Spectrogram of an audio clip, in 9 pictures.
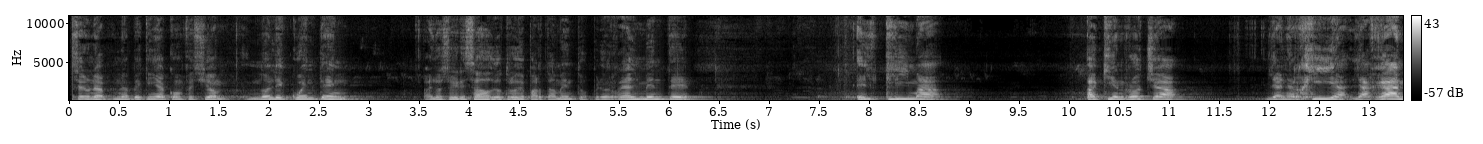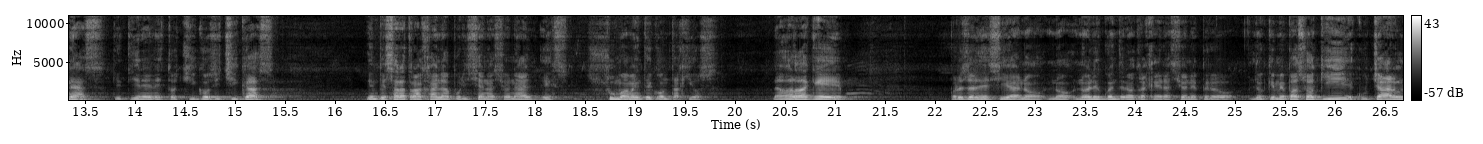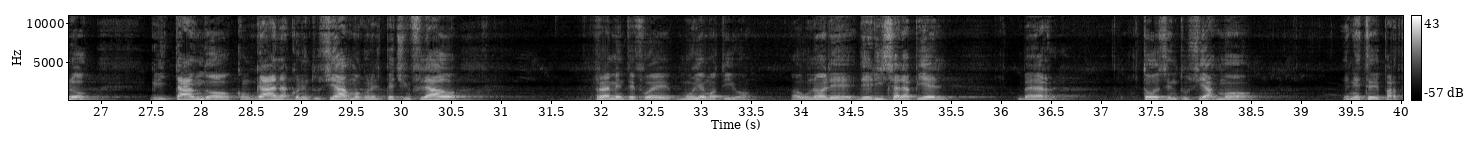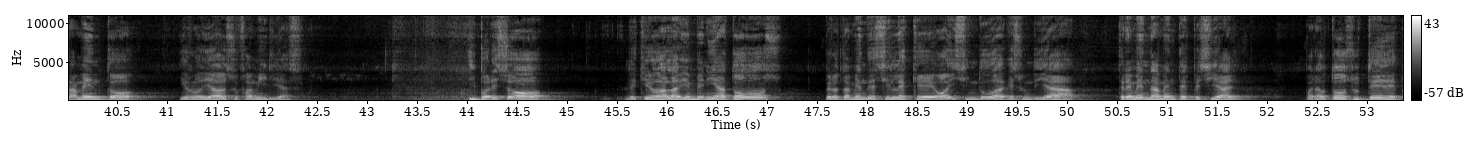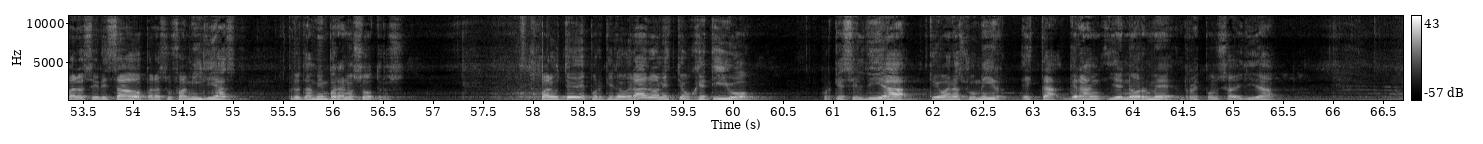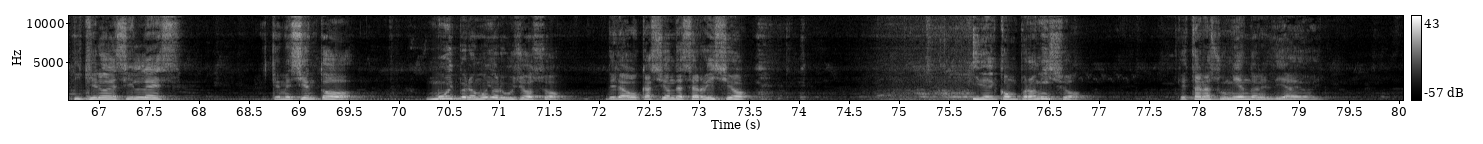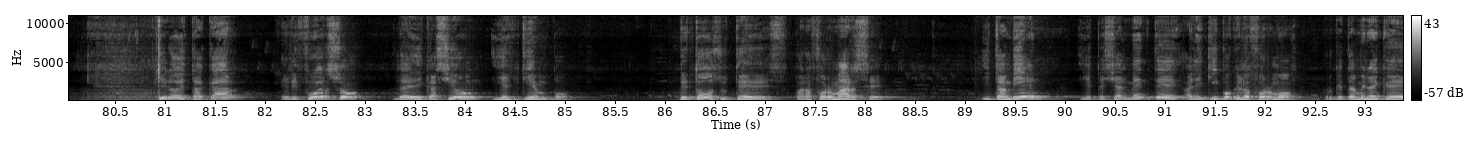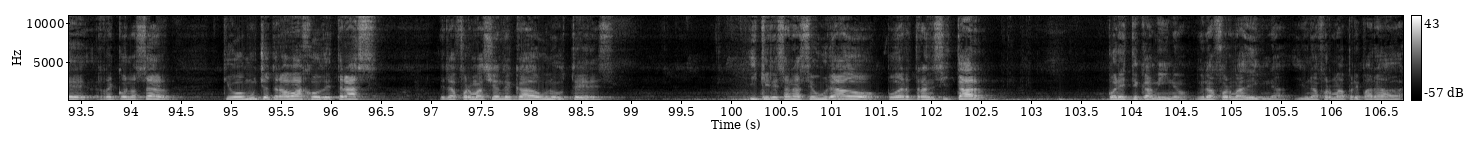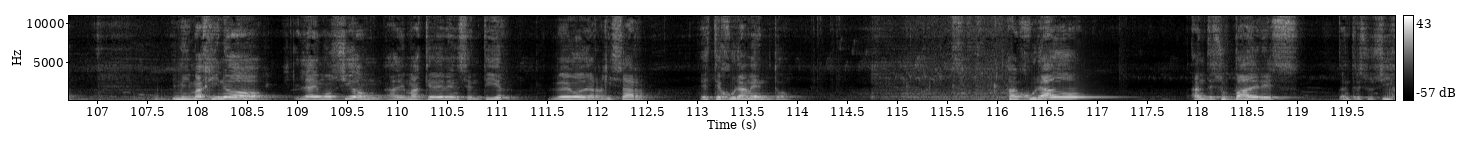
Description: Palabras del ministro del Interior, Nicolás Martinelli
El ministro del Interior, Nicolás Martinelli, encabezó el acto de egreso de 64 alumnos del 89.°curso de formación de la escala básica de policía de la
